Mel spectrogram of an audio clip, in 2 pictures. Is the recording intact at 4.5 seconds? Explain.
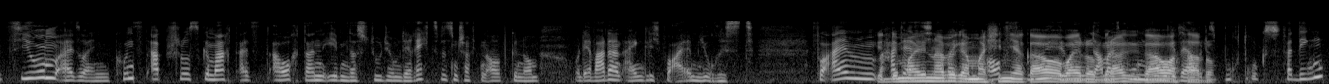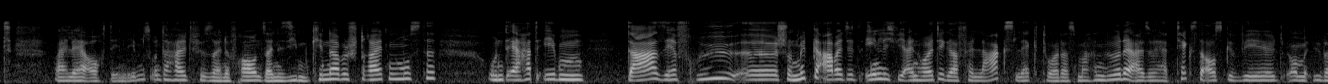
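Yes, the speech at 4.5 seconds is intact, with only the ordinary call microphone processing present, which trims the lowest bass and leaves nothing above 8 kHz without damaging the sound.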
